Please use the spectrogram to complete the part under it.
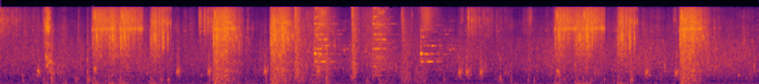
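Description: A weapon swishes and strikes in quick, sharp blows.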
